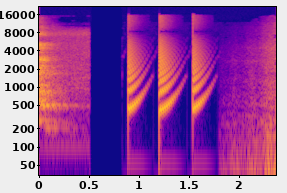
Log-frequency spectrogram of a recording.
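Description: Cartoon 'boing' sound effects from an animated logo sting: three short springy tones in quick succession, each sweeping sharply up in pitch, followed near the end by the start of a whoosh.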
